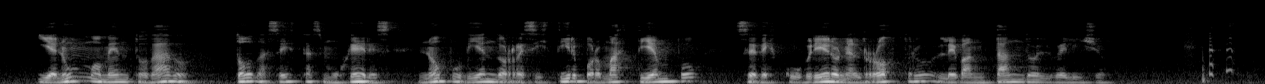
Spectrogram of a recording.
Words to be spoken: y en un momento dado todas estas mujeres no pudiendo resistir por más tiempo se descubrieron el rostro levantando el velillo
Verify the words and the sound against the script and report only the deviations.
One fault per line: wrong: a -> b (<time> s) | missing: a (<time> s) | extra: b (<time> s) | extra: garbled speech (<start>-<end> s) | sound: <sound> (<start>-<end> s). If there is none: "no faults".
sound: laugh (11.8-12.4 s)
